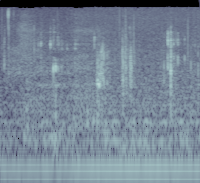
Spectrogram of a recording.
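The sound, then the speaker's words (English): Chewing and biting on a chocolate, peanut and mint protein snack made from protein powder: a few crisp crunches stand out over soft, faint, continuous mastication. “So let's now try the combined chocolate, peanut, mint.”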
